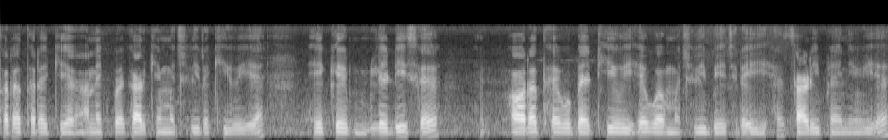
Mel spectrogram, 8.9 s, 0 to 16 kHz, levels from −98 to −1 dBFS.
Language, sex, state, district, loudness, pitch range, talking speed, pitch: Hindi, male, Jharkhand, Jamtara, -20 LUFS, 110-115 Hz, 190 wpm, 110 Hz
